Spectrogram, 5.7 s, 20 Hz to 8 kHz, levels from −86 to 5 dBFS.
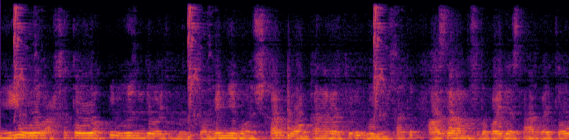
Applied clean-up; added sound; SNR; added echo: none; Thump, thud; 17 dB; reverberation time 0.3 s.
